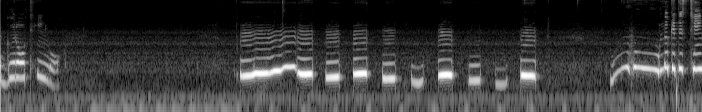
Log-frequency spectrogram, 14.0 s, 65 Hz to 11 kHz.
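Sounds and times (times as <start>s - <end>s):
boy humming a tune: 4.7s - 10.8s, 12.2s - 13.2s.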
